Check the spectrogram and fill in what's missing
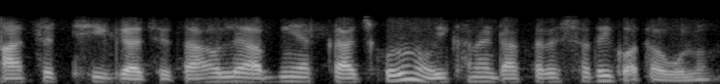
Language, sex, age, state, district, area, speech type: Bengali, male, 30-45, West Bengal, North 24 Parganas, urban, conversation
